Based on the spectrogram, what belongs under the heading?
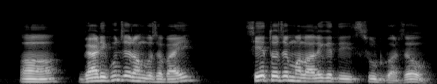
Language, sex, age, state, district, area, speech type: Nepali, male, 60+, West Bengal, Darjeeling, rural, spontaneous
